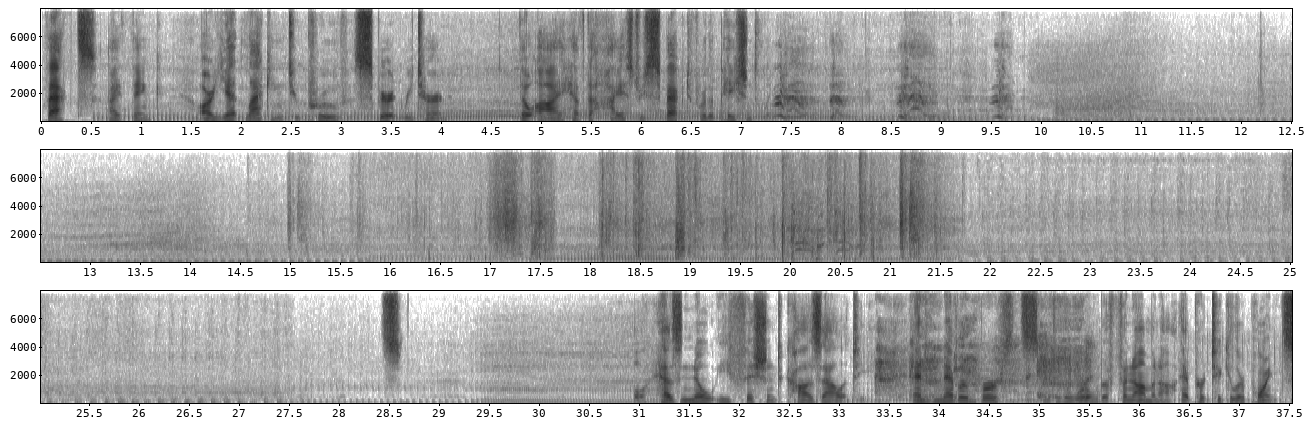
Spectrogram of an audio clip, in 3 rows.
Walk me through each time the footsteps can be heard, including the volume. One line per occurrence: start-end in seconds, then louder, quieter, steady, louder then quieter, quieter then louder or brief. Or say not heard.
14.6-21.7 louder.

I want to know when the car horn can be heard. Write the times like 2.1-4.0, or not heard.
not heard.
